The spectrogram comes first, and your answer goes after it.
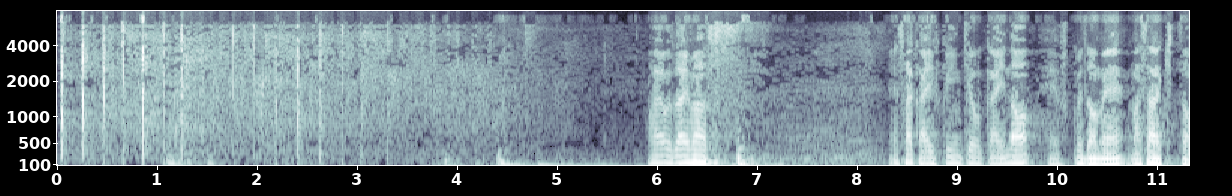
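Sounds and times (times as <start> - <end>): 
few people clapping in welcome for a guest speaker in a church: 0.0 - 5.8
speech: 6.0 - 7.0, 8.4 - 11.3.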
